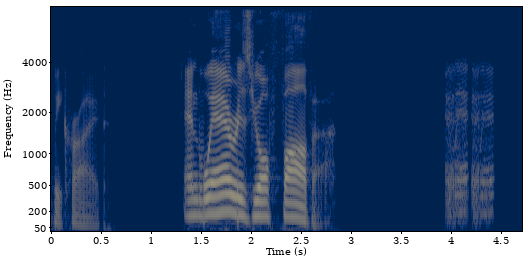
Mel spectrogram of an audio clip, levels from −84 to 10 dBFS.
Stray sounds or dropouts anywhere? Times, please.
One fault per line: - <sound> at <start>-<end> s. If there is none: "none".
- laugh at 3.9-4.4 s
